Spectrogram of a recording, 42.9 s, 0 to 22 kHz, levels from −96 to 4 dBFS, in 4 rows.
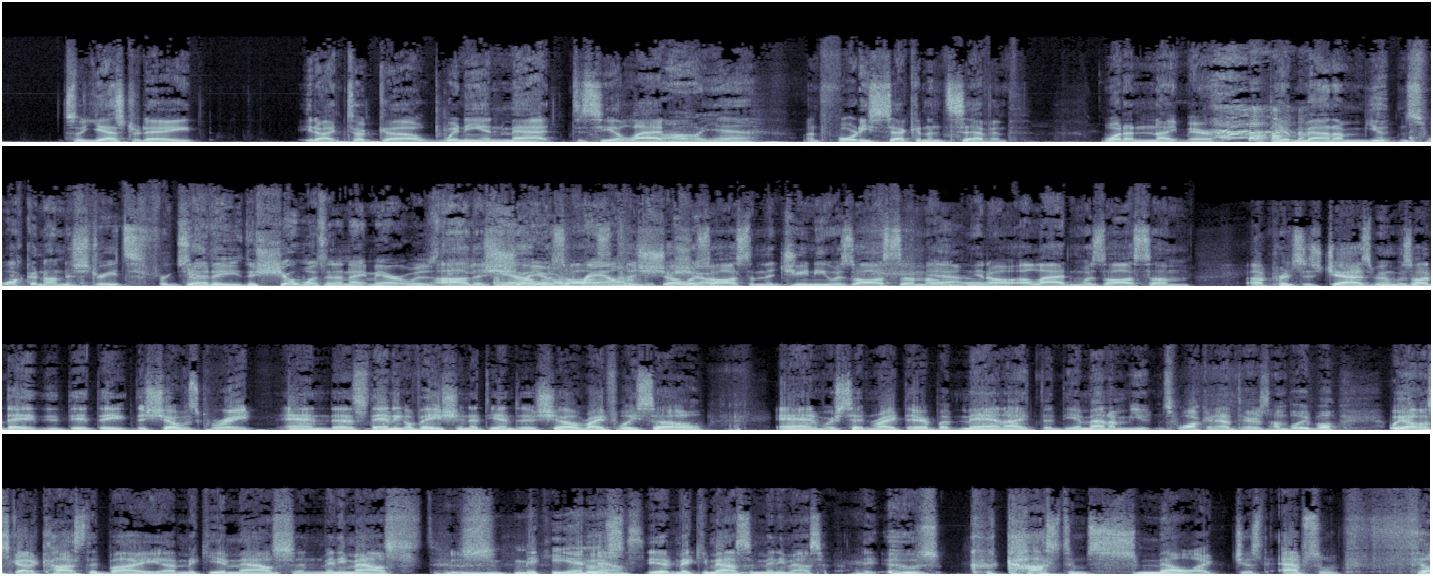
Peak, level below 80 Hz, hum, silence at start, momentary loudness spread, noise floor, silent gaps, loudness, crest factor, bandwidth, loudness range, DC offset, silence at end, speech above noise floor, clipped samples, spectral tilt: -4 dBFS; -34 dBFS; none; 0 s; 8 LU; -55 dBFS; none; -18 LUFS; 14 dB; 16 kHz; 3 LU; under 0.1%; 0 s; 38 dB; under 0.1%; -5 dB/octave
